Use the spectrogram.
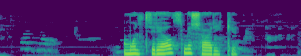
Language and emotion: Russian, neutral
